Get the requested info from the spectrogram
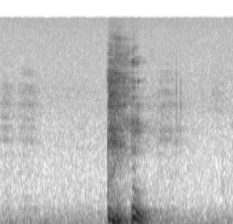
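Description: A man clearing his throat into a handheld microphone: one short two-part burst about a second in, against faint room tone.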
